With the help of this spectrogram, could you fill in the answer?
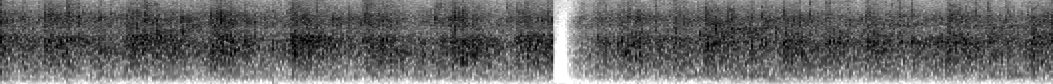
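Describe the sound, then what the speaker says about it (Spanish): A church congregation at a Sunday service claps in loud, sustained applause that cuts out sharply for an instant before continuing just as strongly. "Denle un fuerte aplauso al Señor."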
